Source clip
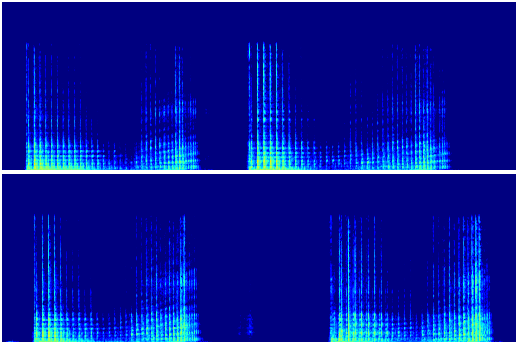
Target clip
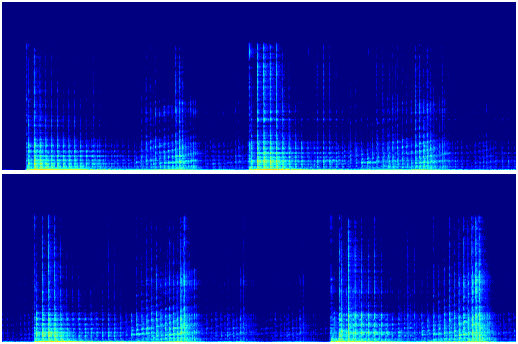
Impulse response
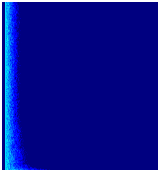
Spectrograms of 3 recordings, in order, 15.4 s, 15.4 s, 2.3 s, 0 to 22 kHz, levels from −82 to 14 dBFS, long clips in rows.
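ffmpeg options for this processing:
-filter_complex "[0:a]lowshelf=frequency=140:width_type=q:width=3:gain=13,aecho=1:1:893|1786|2679|3572|4465:0.1|0.058|0.0336|0.0195|0.0113,asplit=2[link_01][link_02];[1:a]atrim=start_sample=2205,afade=type=out:start_time=0.3:duration=0.01,atrim=end_sample=13671[link_03];[link_02][link_03]afir=irnorm=-1:irlink=0,volume=-3.5dB[link_04];[link_01][link_04]amix=inputs=2:normalize=0,volume=-8dB"

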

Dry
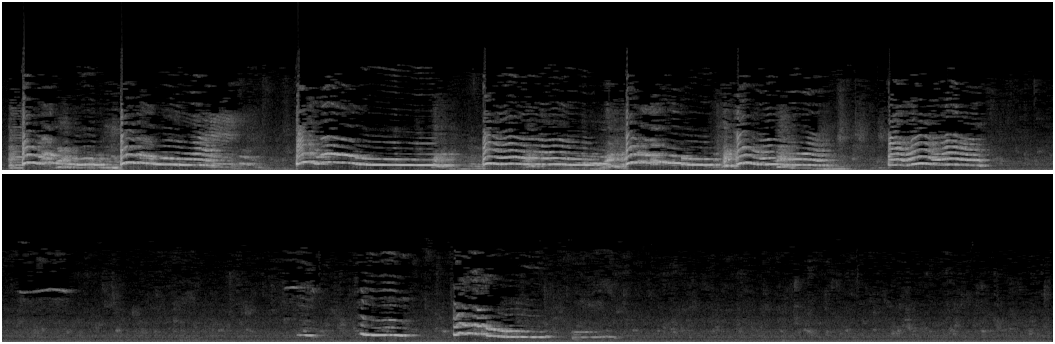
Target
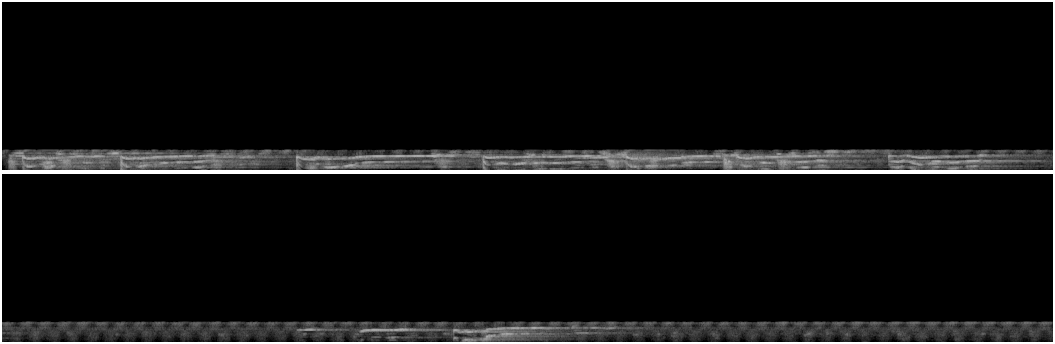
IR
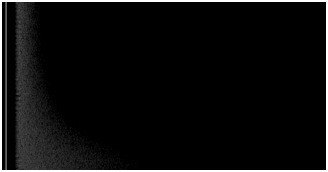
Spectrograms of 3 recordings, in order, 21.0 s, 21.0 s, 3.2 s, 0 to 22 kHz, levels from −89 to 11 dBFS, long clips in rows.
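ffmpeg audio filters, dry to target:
-filter_complex "[0:a]asettb=1/sr,asplit=3[link_01][link_02][link_03];[link_01]atrim=end=0.554[link_04];[link_02]atrim=start=0.55:end=1.17,asetpts=PTS-STARTPTS,afade=type=in:duration=0.004:curve=qsin,afade=type=out:start_time=0.616:duration=0.004:curve=qsin,asoftclip=type=hard:threshold=-27dB[link_05];[link_03]atrim=start=1.166[link_06];[link_04][link_05]acrossfade=duration=0.004:curve1=hsin:curve2=qsin[link_07];[link_07][link_06]acrossfade=duration=0.004:curve1=qsin:curve2=hsin,acrossover=split=940[link_08][link_09];[link_08]aeval=exprs='val(0)*(1-1/2+1/2*cos(2*PI*5.3*n/s))':channel_layout=same[link_10];[link_09]aeval=exprs='val(0)*(1-1/2-1/2*cos(2*PI*5.3*n/s))':channel_layout=same[link_11];[link_10][link_11]amix=inputs=2:normalize=0,asplit=2[link_12][link_13];[1:a]atrim=start_sample=2205,asetrate=61740,aresample=44100[link_14];[link_13][link_14]afir=irnorm=-1:irlink=0,volume=3.5dB[link_15];[link_12][link_15]amix=inputs=2:normalize=0,lowpass=frequency=2200:width_type=q:width=0.5098,lowpass=frequency=2200:width_type=q:width=0.6013,lowpass=frequency=2200:width_type=q:width=0.9,lowpass=frequency=2200:width_type=q:width=2.563,afreqshift=-2600"

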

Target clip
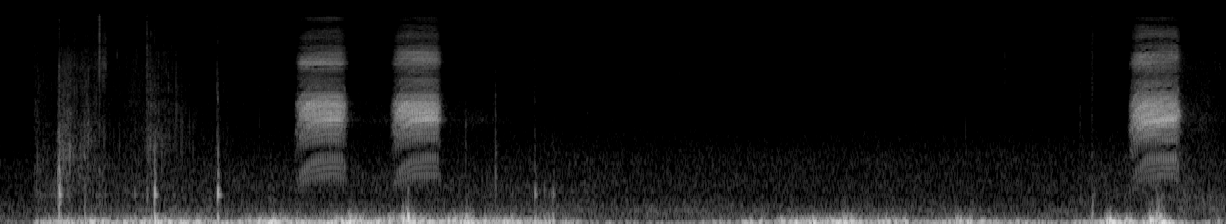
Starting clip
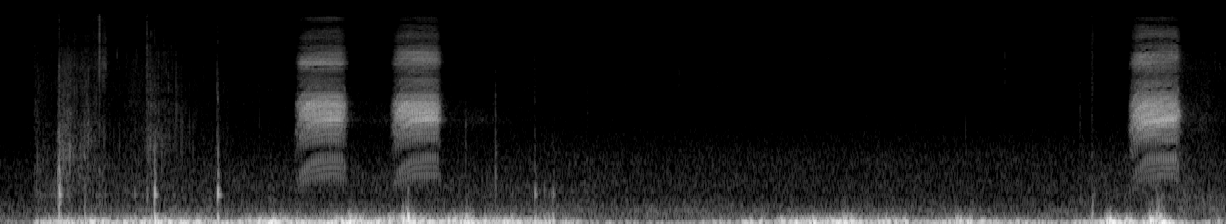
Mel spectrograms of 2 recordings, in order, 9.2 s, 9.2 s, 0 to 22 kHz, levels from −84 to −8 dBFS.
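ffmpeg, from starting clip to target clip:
ffmpeg -i in.wav -af "lowshelf=frequency=180:gain=-6,volume=-1.5dB" out.wav

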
